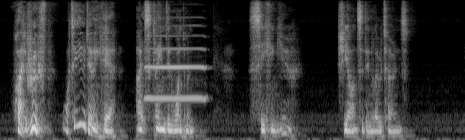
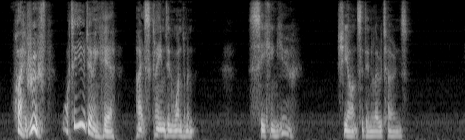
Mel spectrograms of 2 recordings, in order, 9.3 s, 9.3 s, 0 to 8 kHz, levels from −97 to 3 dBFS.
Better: second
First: background sound (Wind instrument, woodwind instrument); 5 dB below the speech // room echo; dies away in 0.2 s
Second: none

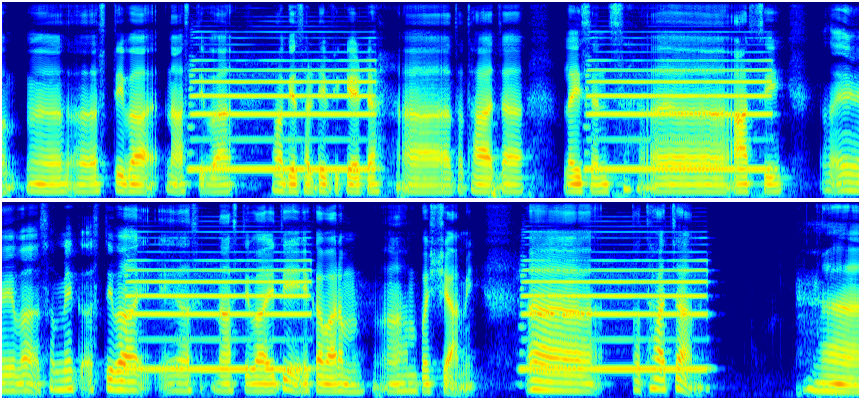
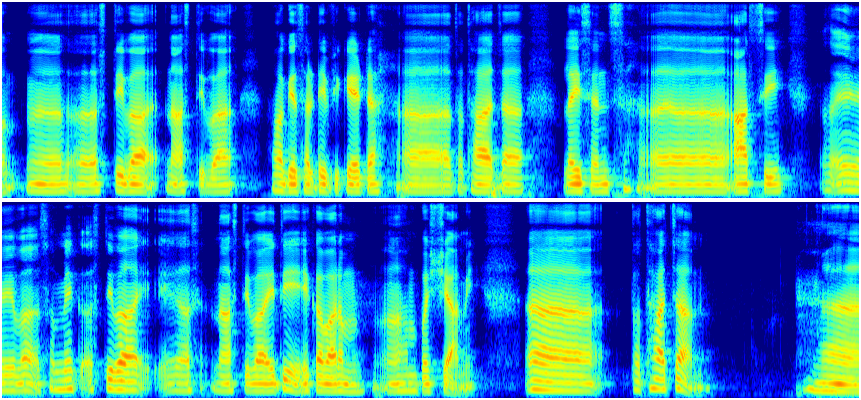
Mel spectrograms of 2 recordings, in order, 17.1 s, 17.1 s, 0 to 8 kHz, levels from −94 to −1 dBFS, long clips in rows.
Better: second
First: background sound (Wind instrument, woodwind instrument); 3 dB below the speech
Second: none

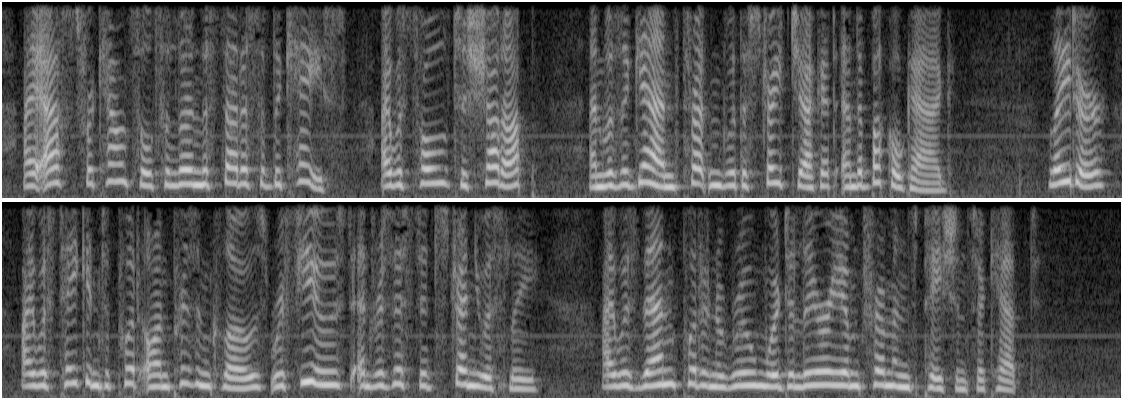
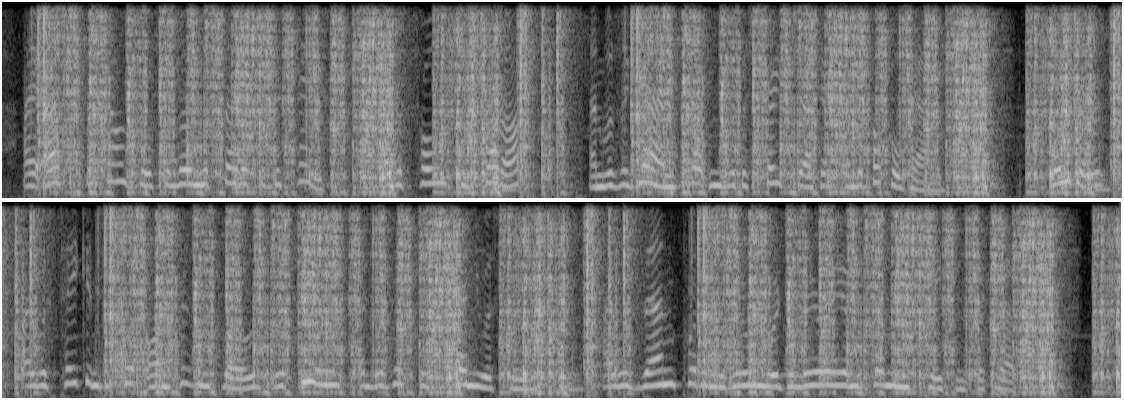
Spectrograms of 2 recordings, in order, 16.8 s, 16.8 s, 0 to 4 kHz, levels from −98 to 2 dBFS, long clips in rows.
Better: first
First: none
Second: background sound (Tools); 3 dB above the speech

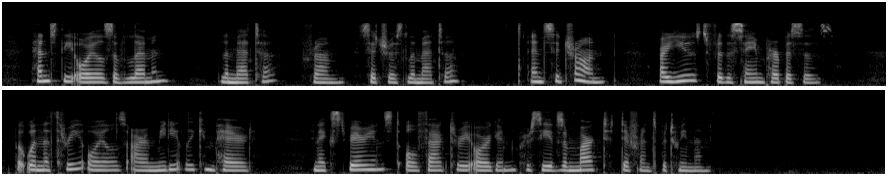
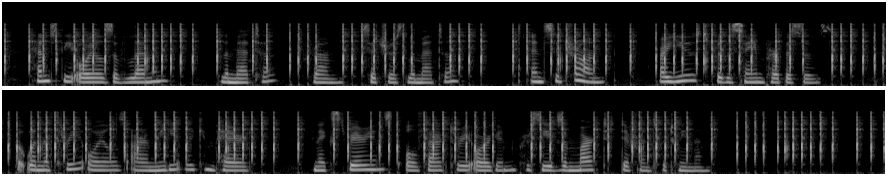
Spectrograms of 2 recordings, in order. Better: first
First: none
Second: background sound (Typing); 2 dB above the speech

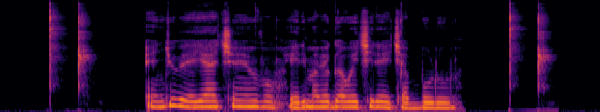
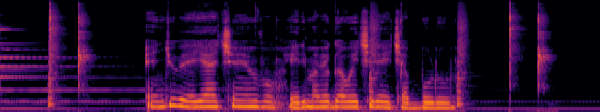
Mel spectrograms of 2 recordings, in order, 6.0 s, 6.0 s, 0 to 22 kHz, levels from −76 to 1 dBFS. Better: first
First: none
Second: background sound (Snare drum + Bell); 16 dB below the speech

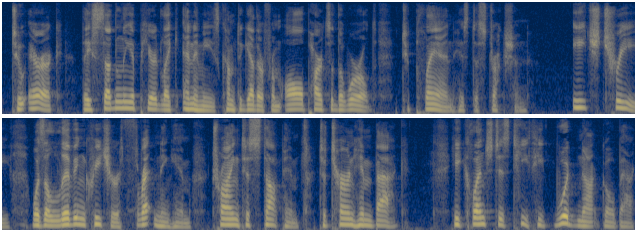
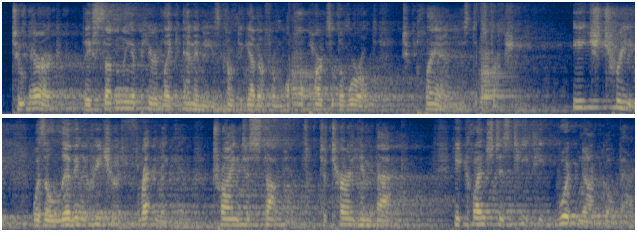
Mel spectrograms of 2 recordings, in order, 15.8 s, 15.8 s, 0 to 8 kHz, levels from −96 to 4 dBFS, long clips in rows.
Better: first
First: none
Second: noise reduction (neural separator model SepFormer DNS4)

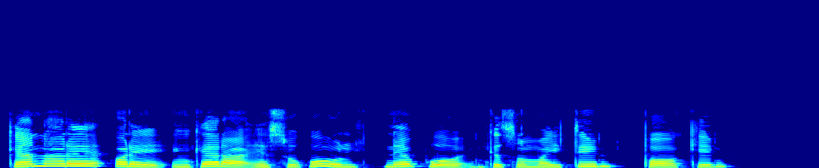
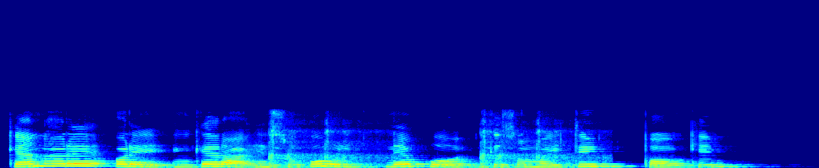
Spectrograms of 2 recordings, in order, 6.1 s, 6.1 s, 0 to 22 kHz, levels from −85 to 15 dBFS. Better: first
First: none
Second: background sound (Cough); 16 dB below the speech // room echo; dies away in 0.5 s

